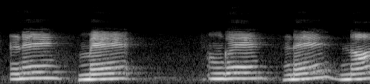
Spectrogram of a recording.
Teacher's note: तो प्रत्येक वर्ग का 5वां अक्षर है वो नासिका से बोला जाता है। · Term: पंचम अक्षर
